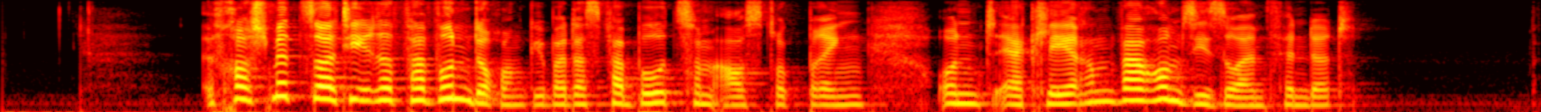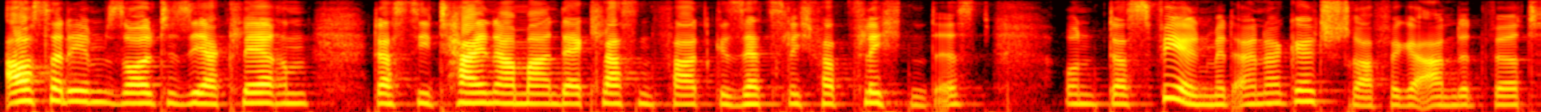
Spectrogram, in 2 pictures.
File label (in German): HANDLUNGSOPTION NEUTRAL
